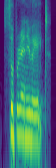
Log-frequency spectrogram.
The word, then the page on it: superannuate: Indian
